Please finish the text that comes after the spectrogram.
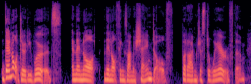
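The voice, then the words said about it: Australian accent. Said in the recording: “I have an Australian accent, not an Arab accent.”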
